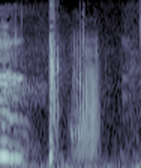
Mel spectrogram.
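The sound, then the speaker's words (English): A quick fart sound effect: a low, buzzy blat that slides downward, then a couple of short sputtering bursts, fairly loud with no one talking. “I'm gonna put fart sound effects onto that clip and put it on YouTube.”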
